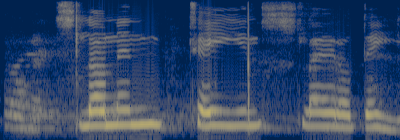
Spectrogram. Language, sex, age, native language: Icelandic, female, 10, Icelandic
